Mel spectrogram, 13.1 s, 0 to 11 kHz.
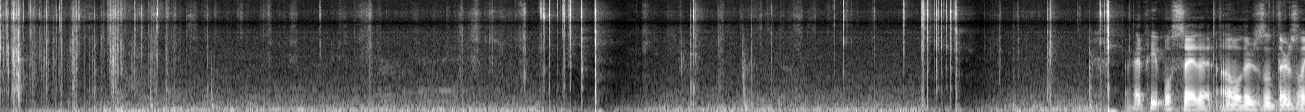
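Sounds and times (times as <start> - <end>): card handling rustling: 0.0 - 3.8
cards crackling snaps: 4.8 - 6.1, 6.8 - 11.3.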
